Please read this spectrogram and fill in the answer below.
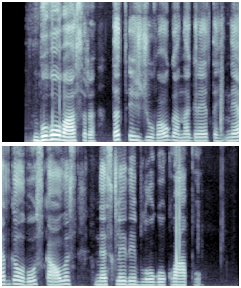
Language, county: Lithuanian, Marijampolė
